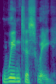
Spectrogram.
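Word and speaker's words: Winterswijk: you come from a town called am i pronouncing it right when i say winter swig yeah yeah yeah as i said winter swig yeah so in winter squeak i was noticing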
